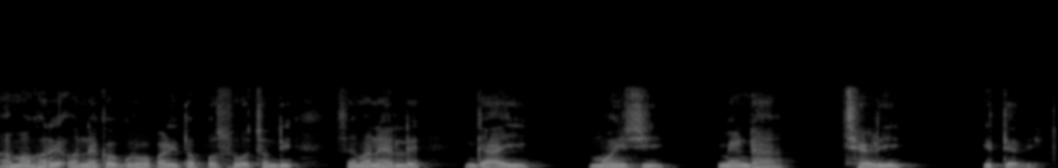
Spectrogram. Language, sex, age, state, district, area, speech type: Odia, male, 30-45, Odisha, Nayagarh, rural, spontaneous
